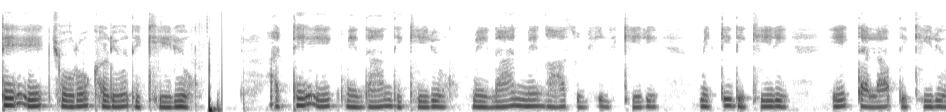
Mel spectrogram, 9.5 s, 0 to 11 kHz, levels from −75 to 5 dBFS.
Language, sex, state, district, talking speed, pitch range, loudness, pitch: Rajasthani, female, Rajasthan, Nagaur, 150 wpm, 165-185 Hz, -24 LUFS, 170 Hz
